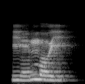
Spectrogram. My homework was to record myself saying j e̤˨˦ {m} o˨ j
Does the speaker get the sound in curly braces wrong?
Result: no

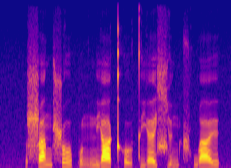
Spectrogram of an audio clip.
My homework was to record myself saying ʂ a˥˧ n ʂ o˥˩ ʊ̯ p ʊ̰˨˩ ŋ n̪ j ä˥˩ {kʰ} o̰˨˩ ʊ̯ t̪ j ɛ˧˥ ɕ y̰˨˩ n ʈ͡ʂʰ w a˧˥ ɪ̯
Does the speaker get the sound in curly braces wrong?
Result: no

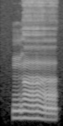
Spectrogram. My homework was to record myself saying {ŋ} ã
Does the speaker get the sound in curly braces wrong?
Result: no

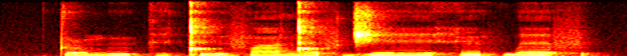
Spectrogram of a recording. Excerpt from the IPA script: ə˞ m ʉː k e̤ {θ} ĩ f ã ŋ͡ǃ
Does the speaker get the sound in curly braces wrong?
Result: yes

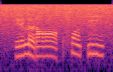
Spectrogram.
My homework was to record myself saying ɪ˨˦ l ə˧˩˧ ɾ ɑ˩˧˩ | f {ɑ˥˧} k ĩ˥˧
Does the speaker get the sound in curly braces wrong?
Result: yes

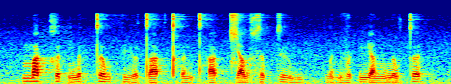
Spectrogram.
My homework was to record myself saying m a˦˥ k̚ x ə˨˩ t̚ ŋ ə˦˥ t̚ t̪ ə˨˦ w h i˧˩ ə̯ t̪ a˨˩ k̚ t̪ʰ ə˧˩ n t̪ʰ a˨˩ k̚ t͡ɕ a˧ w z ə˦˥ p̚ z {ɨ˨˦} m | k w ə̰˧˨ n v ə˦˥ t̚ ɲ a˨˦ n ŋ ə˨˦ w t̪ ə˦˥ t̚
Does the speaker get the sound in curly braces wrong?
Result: yes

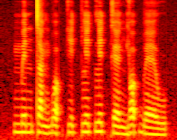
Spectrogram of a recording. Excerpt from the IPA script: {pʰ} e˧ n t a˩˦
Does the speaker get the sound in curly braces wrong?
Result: yes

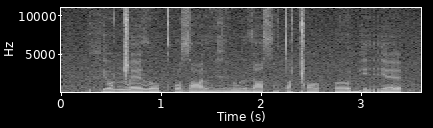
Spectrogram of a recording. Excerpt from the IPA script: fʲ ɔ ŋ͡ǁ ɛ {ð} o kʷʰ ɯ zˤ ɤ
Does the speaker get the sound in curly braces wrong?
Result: no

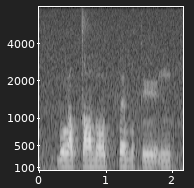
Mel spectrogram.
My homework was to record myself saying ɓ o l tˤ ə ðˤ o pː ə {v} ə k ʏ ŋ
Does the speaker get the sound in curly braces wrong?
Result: no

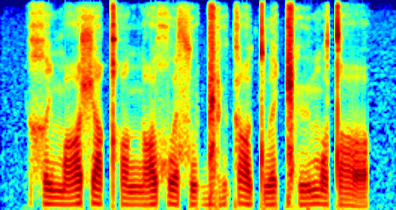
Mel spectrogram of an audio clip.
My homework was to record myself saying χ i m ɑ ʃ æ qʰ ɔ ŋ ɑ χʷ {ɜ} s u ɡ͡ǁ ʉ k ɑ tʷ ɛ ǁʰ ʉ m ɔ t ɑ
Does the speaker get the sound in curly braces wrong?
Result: yes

